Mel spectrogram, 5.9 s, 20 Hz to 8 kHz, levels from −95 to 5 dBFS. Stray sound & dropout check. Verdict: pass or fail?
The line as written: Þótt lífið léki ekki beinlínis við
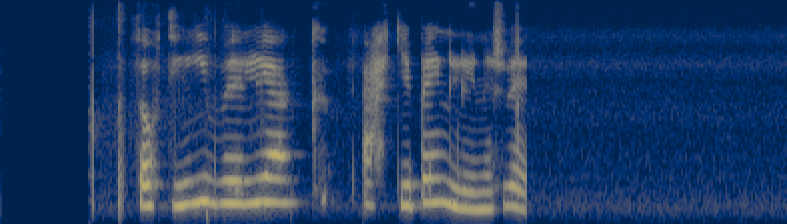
pass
